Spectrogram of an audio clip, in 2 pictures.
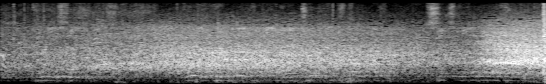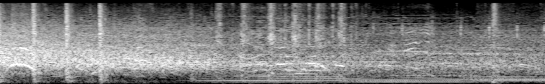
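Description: Ice hockey game sound in an arena: crowd noise with sharp clacks of sticks and puck, the crowd noise rising about five seconds in as the play reaches the net. Music with sustained low notes comes in near the end.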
